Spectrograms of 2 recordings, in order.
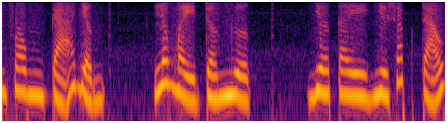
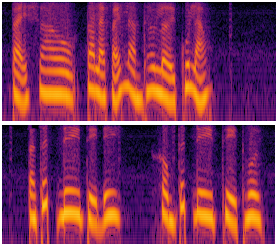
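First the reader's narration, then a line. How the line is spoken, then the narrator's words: Cold. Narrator (Vietnamese): Tiểu Long Nữ lạnh lùng nói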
